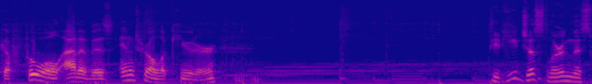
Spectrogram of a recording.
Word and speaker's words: interlocutor: attempts to make a fool out of his interlocutor, so the skeptic has no... Now that is an interesting way to say that. I'd always heard it pronounced interlocutor.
